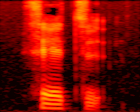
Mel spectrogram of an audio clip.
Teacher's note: 「説」っていうのを単体で使う時は「説」なので高い低いのパターンになってるんですよね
